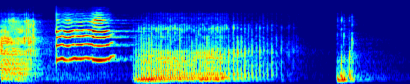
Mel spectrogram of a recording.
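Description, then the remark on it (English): A string of loud fart noises: a hissy start, a long buzzing rumble that trails off, then a short sharp burst after a brief gap, with no talking. “And a couple fart noises.”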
